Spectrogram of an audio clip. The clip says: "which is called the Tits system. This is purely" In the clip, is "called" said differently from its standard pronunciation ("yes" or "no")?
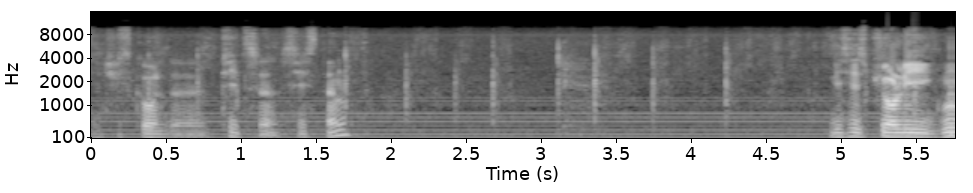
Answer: no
